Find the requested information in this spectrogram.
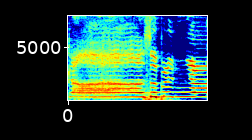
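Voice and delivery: high sung mock sneeze; mock African sneeze. Showing how an African sneezes, high sung mock sneeze. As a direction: sneeze with a high singing flourish. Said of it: "as an African, I was like".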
